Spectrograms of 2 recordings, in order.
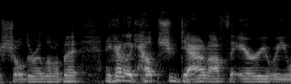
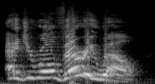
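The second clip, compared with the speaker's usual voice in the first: loud, high burst of excitement; real thrilled game master shout; excited announcement; 12 semitones higher, 13 dB louder than usual. Real, not acted. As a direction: cheer the player's lucky hit. Game master excited at lucky roll.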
